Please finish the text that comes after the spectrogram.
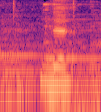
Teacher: your tongue is touching behind your upper teeth or gum, and as you release it to the neutral position, it makes n sound.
